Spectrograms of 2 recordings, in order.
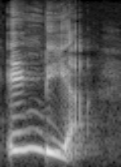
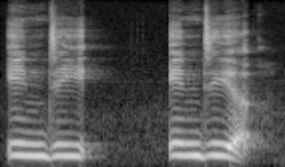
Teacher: शेवटी आ नाही म्हणत ते शेवटी अ म्हणतात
